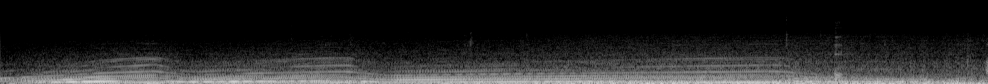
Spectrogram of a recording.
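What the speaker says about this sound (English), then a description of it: "So now that we're here, let's do a standstill from 0." A 2024 Mazda CX-90 accelerates from a standstill, its engine note climbing through several gear changes with a smooth, steady drone heard from inside the cabin.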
